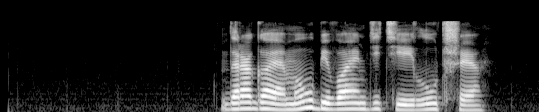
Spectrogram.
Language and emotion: Russian, neutral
